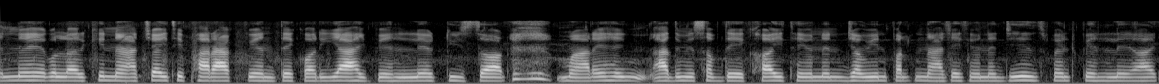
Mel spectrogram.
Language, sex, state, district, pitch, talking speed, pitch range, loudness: Bajjika, female, Bihar, Vaishali, 175 Hz, 140 wpm, 170-180 Hz, -18 LUFS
